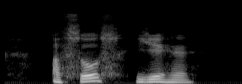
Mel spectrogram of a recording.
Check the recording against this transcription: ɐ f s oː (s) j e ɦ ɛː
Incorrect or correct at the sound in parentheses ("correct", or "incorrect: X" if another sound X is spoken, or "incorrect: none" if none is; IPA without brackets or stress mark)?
correct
